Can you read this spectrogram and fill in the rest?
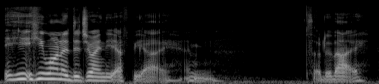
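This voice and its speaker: A woman playing a guarded, rueful policewoman in her thirties in an audio drama, with a hesitant, halting delivery. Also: fairly low pitch, very animated, vocal fry, no room sound, heavily acted. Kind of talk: naturalistic audio drama acting.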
